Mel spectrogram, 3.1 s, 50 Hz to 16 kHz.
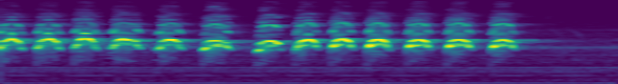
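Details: Rapid run of about thirteen high, ringing chirps from an osprey on its Hog Island nest, 14 August 2019 around 11:45 am EDT, stopping abruptly before the end; faint steady hum continues.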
